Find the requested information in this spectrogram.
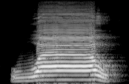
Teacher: जो वाव है ये दोनों होंठों के मिलने से अदा होती है लेकिन मुकम्मल नहीं मिलता, थोड़ा बहुत फासला रह जाता है। वाव मतलब करीब हो जाते हैं होंठ एक दूसरे के लेकिन मुकम्मल तौर के ऊपर नहीं मिलते, जिस तरीके से बा में मिलते हैं, जिस तरीके से मीम में मिलते हैं।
